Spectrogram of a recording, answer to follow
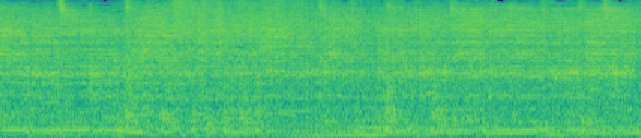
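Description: Rock band playing live and loud: electric guitar, electric bass and drum kit together, with no let-up.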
